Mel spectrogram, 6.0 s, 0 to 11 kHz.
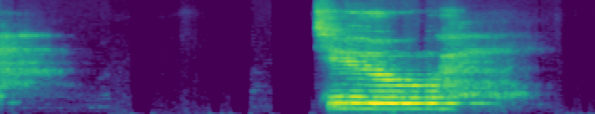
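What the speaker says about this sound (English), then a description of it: "3 big deep breaths to close." A single deep breath drawn in during a kids' training session, a long soft inhale and exhale of about two seconds after a stretch of silence, with a brief spoken word just before.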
